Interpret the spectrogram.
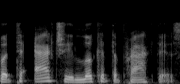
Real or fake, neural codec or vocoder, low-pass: real; none; 7.2 kHz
